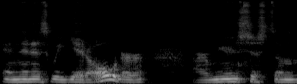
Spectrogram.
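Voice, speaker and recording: The speaker is a man with a medium pitch. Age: 60s. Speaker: ministry leader and video blogger. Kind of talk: casual monologue. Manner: halting, many fillers.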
